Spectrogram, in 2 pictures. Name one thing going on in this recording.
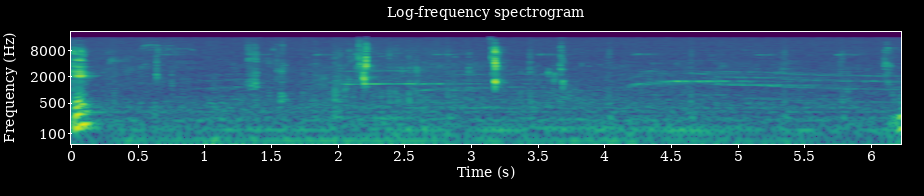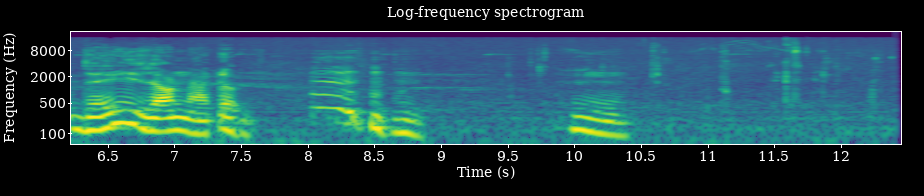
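A man crunches on a pickle.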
